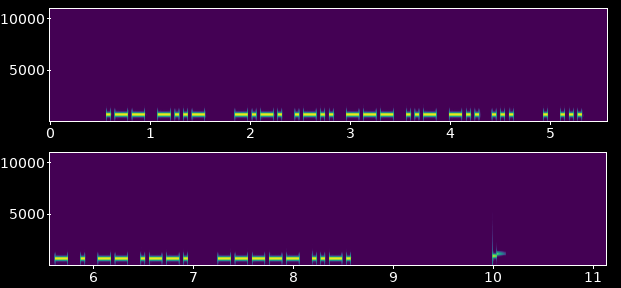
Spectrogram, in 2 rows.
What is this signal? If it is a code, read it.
Morse code, heard as a keyed tone, about 28 wpm, 700 Hz. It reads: WX CLOUDS ES TEMP 0F
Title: Practice QSO - Exchange 2 - Info - 28wpm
